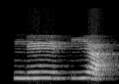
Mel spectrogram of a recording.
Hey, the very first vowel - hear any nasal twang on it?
no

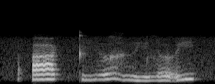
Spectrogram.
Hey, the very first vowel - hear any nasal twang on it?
no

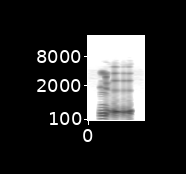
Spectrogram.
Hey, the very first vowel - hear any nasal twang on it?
no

